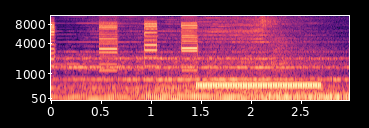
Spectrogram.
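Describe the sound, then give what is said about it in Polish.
Telephone ringing: three short, high beeps, then one long, steady ring tone, over a constant low hum. “Zadzwonił z prośbą o wyjaśnienie.”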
